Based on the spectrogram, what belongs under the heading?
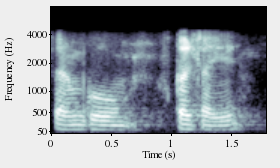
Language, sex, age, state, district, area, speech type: Hindi, male, 18-30, Rajasthan, Bharatpur, rural, conversation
